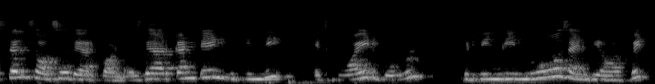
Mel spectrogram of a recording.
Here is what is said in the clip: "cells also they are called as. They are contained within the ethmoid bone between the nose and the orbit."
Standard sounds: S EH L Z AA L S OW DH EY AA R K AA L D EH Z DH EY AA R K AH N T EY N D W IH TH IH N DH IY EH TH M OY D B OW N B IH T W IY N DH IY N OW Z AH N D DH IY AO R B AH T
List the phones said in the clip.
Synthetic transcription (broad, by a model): S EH L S AA L S OW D EY AA R K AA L D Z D EY AA R K AH N T EY N D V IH T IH N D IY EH T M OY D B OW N B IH T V IY N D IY N OW Z AH N D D IY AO R B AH T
